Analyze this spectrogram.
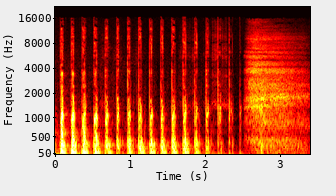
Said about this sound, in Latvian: Izmetis no izpūtēja multeņu cienīgu dūmu mutulim motors iedarbojās. Izdevās! Motors ir pielecis un nu jau rukšķēja ar savu parasto skaņu, kā jau kārtīgs vecis.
